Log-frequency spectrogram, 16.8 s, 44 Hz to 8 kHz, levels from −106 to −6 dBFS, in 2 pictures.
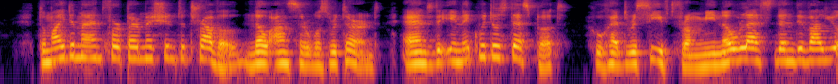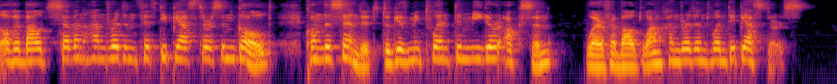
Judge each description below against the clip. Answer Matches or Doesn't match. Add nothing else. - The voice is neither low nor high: Doesn't match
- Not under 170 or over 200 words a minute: Doesn't match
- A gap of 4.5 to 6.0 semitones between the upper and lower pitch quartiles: Matches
